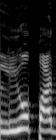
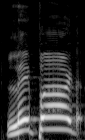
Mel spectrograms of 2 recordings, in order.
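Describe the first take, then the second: First: It begins with 'lee-oh' and ends 'pard'. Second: It begins with 'leh' and ends 'perd'. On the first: The speaker calls it wrong. "इसको लियोपार्ड नहीं बोलते हैं" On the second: The speaker calls it right. "इसको बोलते हैं लेपर्ड"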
